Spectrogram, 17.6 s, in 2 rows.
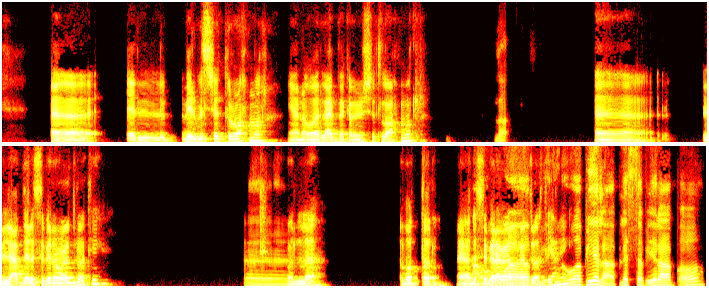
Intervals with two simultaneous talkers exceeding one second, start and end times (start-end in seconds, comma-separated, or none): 14.7-16.0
